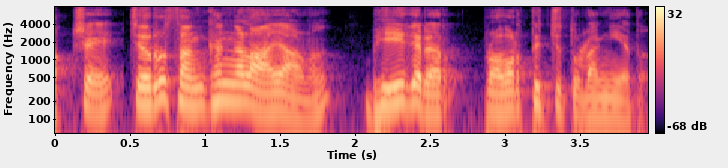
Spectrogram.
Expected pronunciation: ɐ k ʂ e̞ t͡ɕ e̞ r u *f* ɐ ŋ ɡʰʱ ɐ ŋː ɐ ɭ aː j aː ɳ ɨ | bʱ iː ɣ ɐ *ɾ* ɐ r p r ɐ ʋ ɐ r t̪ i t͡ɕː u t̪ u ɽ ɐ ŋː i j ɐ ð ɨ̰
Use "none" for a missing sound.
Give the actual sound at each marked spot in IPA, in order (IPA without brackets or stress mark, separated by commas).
s, ɾ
